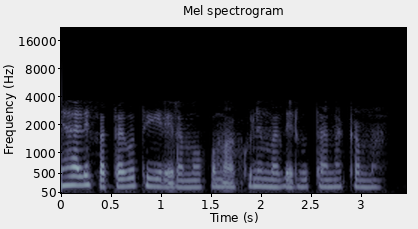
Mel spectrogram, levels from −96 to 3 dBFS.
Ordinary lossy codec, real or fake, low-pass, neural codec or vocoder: AAC, 16 kbps; real; 3.6 kHz; none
